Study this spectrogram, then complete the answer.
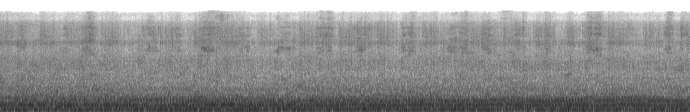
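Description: Water splashes from an outlet into the sea.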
